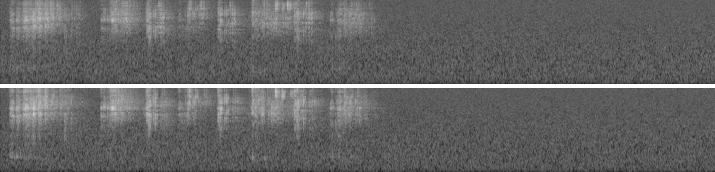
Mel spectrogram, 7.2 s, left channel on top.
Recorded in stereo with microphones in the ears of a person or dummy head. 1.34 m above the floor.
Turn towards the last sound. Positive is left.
turn(degrees=-30)  # may be behind; listen again after turning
